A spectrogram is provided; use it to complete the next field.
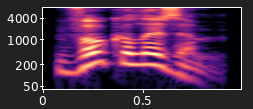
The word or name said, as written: vocalism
